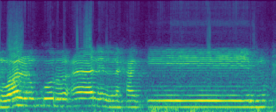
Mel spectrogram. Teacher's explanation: Ra kalau berbaris depan dengan baris atas dia mesti tafkhim, tebal. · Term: tafkhim ra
